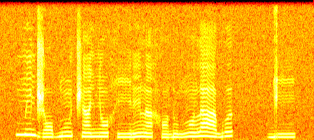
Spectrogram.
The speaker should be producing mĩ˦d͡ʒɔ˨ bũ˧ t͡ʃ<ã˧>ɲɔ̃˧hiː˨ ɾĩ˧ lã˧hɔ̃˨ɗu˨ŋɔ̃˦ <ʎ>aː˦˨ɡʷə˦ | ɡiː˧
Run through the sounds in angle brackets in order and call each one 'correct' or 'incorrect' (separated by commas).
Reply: correct, incorrect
